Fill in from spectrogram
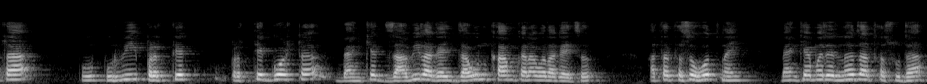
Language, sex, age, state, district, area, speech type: Marathi, male, 60+, Maharashtra, Kolhapur, urban, spontaneous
